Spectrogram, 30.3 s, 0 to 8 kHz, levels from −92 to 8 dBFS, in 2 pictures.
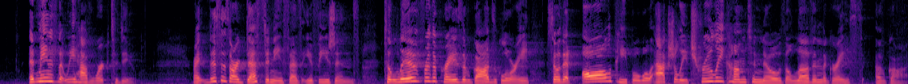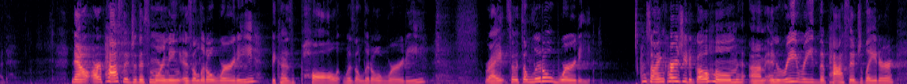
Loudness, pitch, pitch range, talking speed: -27 LUFS, 220 Hz, 195-250 Hz, 145 wpm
